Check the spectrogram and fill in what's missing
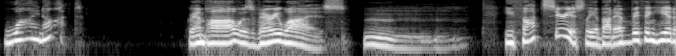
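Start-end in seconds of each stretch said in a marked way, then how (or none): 0.1-1.1 unvoiced hushed question; whisper. Grandpa asks, whispered. 4.5-5.6 deep pondering hmm; thoughtful low hum. Acted. Grandpa thinking deeply.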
